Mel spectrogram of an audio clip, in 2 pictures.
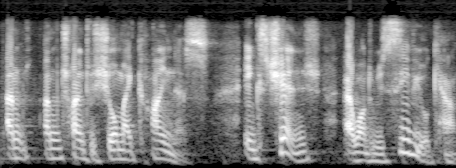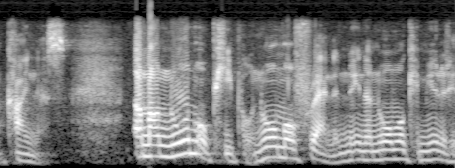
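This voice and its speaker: A native Chinese speaker from China, with a Chinese accent, hosts solo political commentary in a mid-range, slightly bright voice over lo-fi sound. He speaks emphatically, repeating words, restarting phrases, and calling his viewers "folks."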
